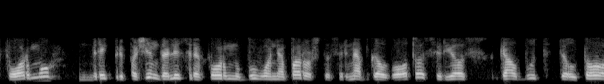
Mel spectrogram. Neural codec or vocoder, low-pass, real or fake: none; 3.6 kHz; real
